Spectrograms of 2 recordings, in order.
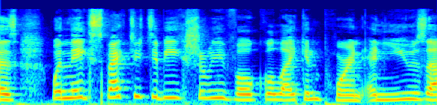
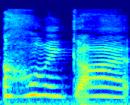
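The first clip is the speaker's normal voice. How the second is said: put-on high, babyish baby-talk voice; 7 semitones higher, 9 dB quieter than usual. Arguing about what a baby voice sounds like: higher baby voice. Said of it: "I thought the baby voice was just like the, ... But it's, like, higher".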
